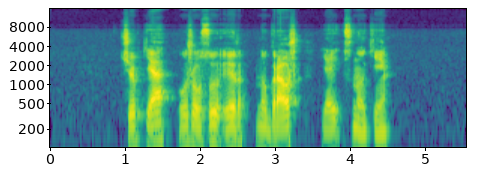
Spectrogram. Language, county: Lithuanian, Vilnius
